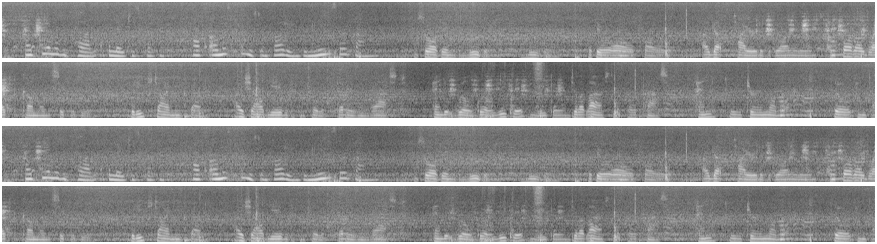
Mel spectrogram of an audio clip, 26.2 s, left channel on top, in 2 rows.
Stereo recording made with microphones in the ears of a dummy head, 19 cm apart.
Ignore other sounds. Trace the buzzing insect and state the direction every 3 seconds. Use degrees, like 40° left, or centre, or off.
20° left, 20° left, 20° left, 20° left, 20° left, 10° left, 10° right, centre, 10° left.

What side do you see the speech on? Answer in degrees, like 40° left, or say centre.
30° left.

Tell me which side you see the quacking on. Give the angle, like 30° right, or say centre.
60° left.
